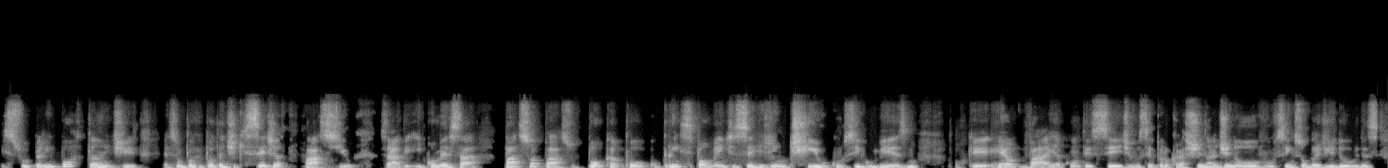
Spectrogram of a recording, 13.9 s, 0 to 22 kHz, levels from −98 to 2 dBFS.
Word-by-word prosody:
E -, -, -19 dB
super 170 Hz, +4 st, -2 dB
importante, 185 Hz, -, +1 dB, 0.2 s
é -, -, -9 dB
super 160 Hz, +8 st, +1 dB
importante 180 Hz, -3 st, +1 dB
que -, -, -11 dB
seja 190 Hz, +5 st, +2 dB, 0.2 s
fácil, 90 Hz, +10 st, 0 dB, 0.3 s
sabe, -, -, -1 dB
e 155 Hz, -, -7 dB
começar 180 Hz, +1 st, +2 dB, 0.2 s
passo 215 Hz, +2 st, +1 dB
a 210 Hz, -, -4 dB
passo, 105 Hz, -, -2 dB
pouco 185 Hz, +3 st, +2 dB
a 205 Hz, -, -3 dB
pouco, -, -, -1 dB
principalmente 175 Hz, -6 st, 0 dB
ser 165 Hz, -2 st, +2 dB
gentil 145 Hz, +3 st, +2 dB
consigo 135 Hz, -, 0 dB
mesmo, 135 Hz, +12 st, +1 dB, 0.3 s
porque 125 Hz, -2 st, -1 dB
real 195 Hz, +3 st, 0 dB
vai 140 Hz, +10 st, -1 dB
acontecer 135 Hz, -7 st, 0 dB
de 120 Hz, -, -5 dB
você 120 Hz, +1 st, -2 dB
procrastinar 110 Hz, -1 st, 0 dB
de 100 Hz, +8 st, +2 dB
novo, 125 Hz, -3 st, +1 dB
sem 110 Hz, -3 st, -1 dB
sombra 110 Hz, +1 st, +1 dB
de 120 Hz, +2 st, 0 dB
dúvidas, 120 Hz, 0 st, +2 dB
145 Hz, 155 wpm, -20 LUFS, 120-185 Hz, 0.3 s, seja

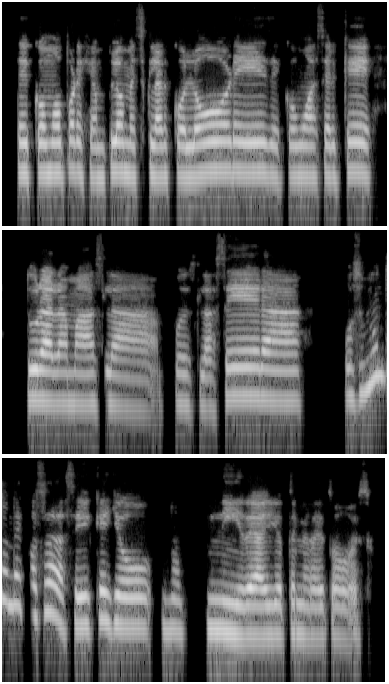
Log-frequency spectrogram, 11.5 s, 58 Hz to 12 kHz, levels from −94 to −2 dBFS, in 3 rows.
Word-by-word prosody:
de 210 Hz, -1 st, +1 dB
cómo, 210 Hz, 0 st, +2 dB
por 220 Hz, 0 st, 0 dB
ejemplo, 195 Hz, +2 st, 0 dB
mezclar 195 Hz, -1 st, -1 dB
colores, 210 Hz, +2 st, +3 dB
de 195 Hz, -2 st, -5 dB
cómo 195 Hz, 0 st, -2 dB
hacer 195 Hz, -1 st, -4 dB
que 210 Hz, -2 st, +1 dB, 0.4 s
durara 210 Hz, -2 st, +5 dB
más 195 Hz, -1 st, -1 dB
la 180 Hz, -3 st, -4 dB
pues 195 Hz, -3 st, -10 dB
la 180 Hz, -1 st, -6 dB
cera, 220 Hz, -1 st, +1 dB, 0.4 s
pues 225 Hz, 0 st, -9 dB
un 270 Hz, -, -3 dB
montón 375 Hz, +2 st, -1 dB
de 365 Hz, -1 st, -2 dB
cosas 295 Hz, -1 st, -1 dB
así 220 Hz, -1 st, 0 dB
que 245 Hz, +1 st, +1 dB
yo 215 Hz, -1 st, 0 dB
no 205 Hz, -1 st, -9 dB, 0.2 s
ni 200 Hz, -3 st, +1 dB
idea 180 Hz, 0 st, +5 dB
yo 180 Hz, 0 st, -1 dB
tenía 185 Hz, -1 st, -5 dB
de 175 Hz, 0 st, -2 dB
todo 175 Hz, -1 st, -3 dB
eso. -, -, -14 dB
205 Hz, 165 wpm, -24 LUFS, 190-215 Hz, 0.4 s, durara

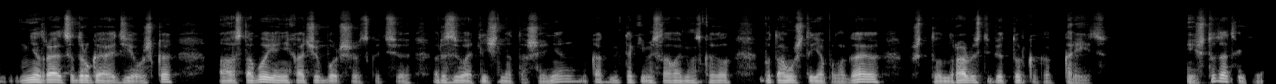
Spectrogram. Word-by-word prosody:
мне 105 Hz, +4 st, +5 dB
нравится 100 Hz, 0 st, +6 dB
другая 90 Hz, -4 st, +3 dB
девушка, 80 Hz, +9 st, 0 dB, 0.5 s
а 85 Hz, -1 st, +1 dB
с 85 Hz, -, +5 dB
тобой 110 Hz, +5 st, +5 dB
я 95 Hz, -, +4 dB
не 90 Hz, -, +2 dB
хочу 95 Hz, -1 st, 0 dB
больше, 85 Hz, -1 st, -1 dB
так -, -, -11 dB
сказать, -, -, -6 dB
э, 75 Hz, -1 st, -7 dB, 0.2 s
развивать 90 Hz, -3 st, +1 dB
личные 80 Hz, -, 0 dB
отношения", 100 Hz, -, -4 dB
как 105 Hz, -2 st, -5 dB
бы, 100 Hz, -, -7 dB
такими 90 Hz, -3 st, -4 dB
словами, 85 Hz, 0 st, 0 dB
он 80 Hz, -, -3 dB
сказал: 85 Hz, 0 st, -2 dB, 0.3 s
"Потому 90 Hz, +2 st, +2 dB
что 85 Hz, -, 0 dB
я 85 Hz, -2 st, +2 dB
полагаю, 115 Hz, +11 st, +2 dB, 0.3 s
что 80 Hz, -, -4 dB
нравлюсь 95 Hz, +6 st, +4 dB
тебе 90 Hz, -1 st, -3 dB
только -, -, -3 dB
как -, -, -11 dB
кореец". -, -, -6 dB, 0.7 s
И -, -, -3 dB
что 140 Hz, -, -1 dB
ты 145 Hz, -, +4 dB
ответила? 135 Hz, -, -5 dB
90 Hz, 175 wpm, -25 LUFS, 80-100 Hz, 0.7 s, нравится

